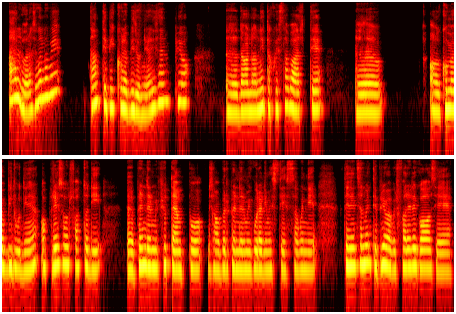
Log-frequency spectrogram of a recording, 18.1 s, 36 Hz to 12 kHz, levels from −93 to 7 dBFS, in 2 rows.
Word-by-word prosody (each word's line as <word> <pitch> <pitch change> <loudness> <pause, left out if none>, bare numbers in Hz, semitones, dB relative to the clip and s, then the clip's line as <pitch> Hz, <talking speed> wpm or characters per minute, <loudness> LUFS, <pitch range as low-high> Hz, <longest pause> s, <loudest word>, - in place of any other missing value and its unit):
Allora, 250 - +3
secondo 295 +9 +2
me, 405 +4 0 0.5
tante 250 0 +1
piccole 220 0 +2
abitudini. 185 -4 0
Ad 185 - -2
esempio, 270 +3 -1 0.7
uhm, 180 -1 0
da 190 +1 +1
un 190 0 +1
annetto 215 +3 +1
a - - -3
questa 210 +2 -3
parte, 205 +1 -1 0.6
uhm, 180 +2 +1 0.9
ho 190 -2 +1
come 210 +1 +4
abitudine, 190 +1 0
ho 195 +1 -3
preso 215 +1 +2
il 215 - +1
fatto 200 -1 -3
di, 185 +2 -4 0.5
uhm, 175 -1 +1
prendermi 200 -1 +3
più 210 +2 -3
tempo, 180 -1 -1
diciamo, 180 -1 -4
per 185 +1 -4
prendermi 180 -1 -1
cura 185 0 +2
di 180 0 -5
me 180 - -3
stessa. 175 0 -7
Quindi, 180 0 -5 0.5
tendenzialmente 215 +1 +3
prima 210 -1 +3
per 180 0 -5
fare 195 +1 0
le 205 0 +2
cose 185 -3 -1
195 Hz, 140 wpm, -23 LUFS, 180-215 Hz, 0.9 s, come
